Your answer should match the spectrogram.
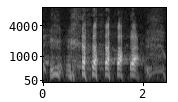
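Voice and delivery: loud, high laughter; hearty run of high laughs; real laugh. Real, not acted. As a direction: break into a long laugh. Laughs after asking for amen.

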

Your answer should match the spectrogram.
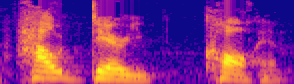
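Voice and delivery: low, slow, stern reproach; retold rebuke. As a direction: scold deliberately, word by word. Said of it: "it was a rebuke to the people".

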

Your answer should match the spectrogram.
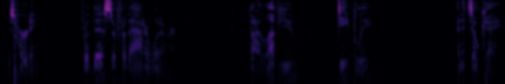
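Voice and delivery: soft, low, hushed comfort; tender. Acted. Jesus comforts a hurting churchgoer, hushed and tender. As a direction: ease it out gently, like soothing a hurt child.

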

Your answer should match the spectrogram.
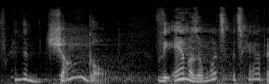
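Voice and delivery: high-pitched baffled protest; incredulous. Retold or imitated. Pastor hears of a celebrity in the jungle, incredulous. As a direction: squeak it out in disbelief.

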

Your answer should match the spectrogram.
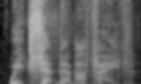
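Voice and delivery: whispered softly. Real, not acted. Pastor whispering the key point to the congregation. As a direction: lean in and whisper it. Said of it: "preacher drops to whisper".

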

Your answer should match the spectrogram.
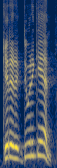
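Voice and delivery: high, loud order; commanding call. Acted. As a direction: call it out to the men. Elijah ordering more water.

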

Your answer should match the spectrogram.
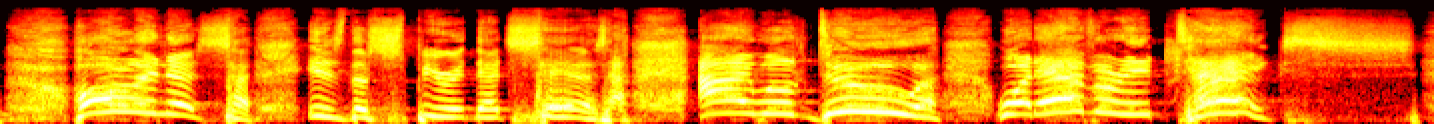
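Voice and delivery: high, slow, stretched declaration; full-force preacher's cry; preaching shout. Real, not acted. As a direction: build to a loud, drawn-out vow.

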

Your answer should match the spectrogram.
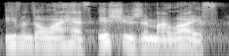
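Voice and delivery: rousing sermon delivery; full-force preaching. Acted. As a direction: build it like a pulpit crescendo.

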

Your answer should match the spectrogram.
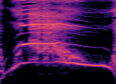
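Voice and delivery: very high, sustained grinder whine; imitated machine whine. Preacher imitating his dad's grinding machine, high whine. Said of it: "it was whining".

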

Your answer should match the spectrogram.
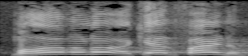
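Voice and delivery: put-on high helpless kid whine; whiny child. Child whining to parent about missing shoes. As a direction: whine like a child who won't look. Child voiced in shoe dialogue.

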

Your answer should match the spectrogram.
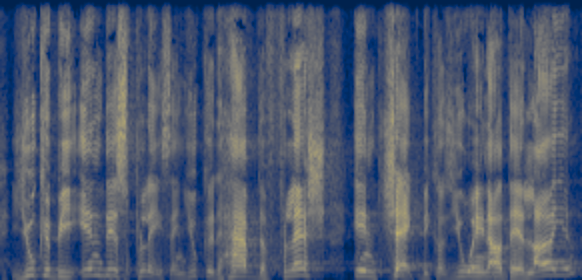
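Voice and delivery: high, driving sermon cadence; full-force preaching. Real, not acted. Preacher telling the church what they ain't doing, forceful preaching.

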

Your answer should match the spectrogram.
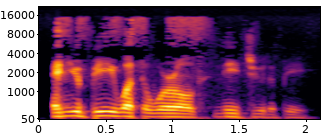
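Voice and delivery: normal talking voice

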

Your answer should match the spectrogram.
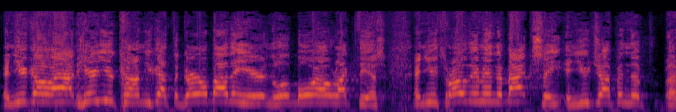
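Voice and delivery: ordinary delivery

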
